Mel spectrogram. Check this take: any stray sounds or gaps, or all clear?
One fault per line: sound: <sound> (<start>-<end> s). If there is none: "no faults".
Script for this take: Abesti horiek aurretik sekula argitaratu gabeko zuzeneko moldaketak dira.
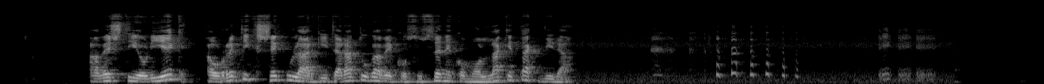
sound: laugh (6.5-8.0 s)
sound: laugh (8.8-9.4 s)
